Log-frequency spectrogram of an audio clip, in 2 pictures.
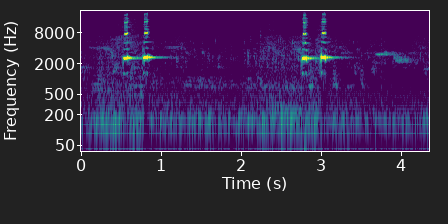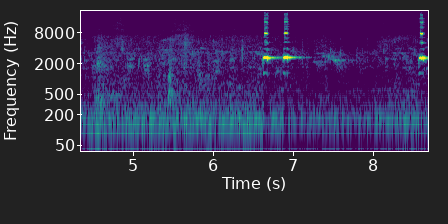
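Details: Sooty-headed bulbul singing busily, giving paired clear notes at spaced intervals with a soft trailing note, all over a steady low background hum.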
